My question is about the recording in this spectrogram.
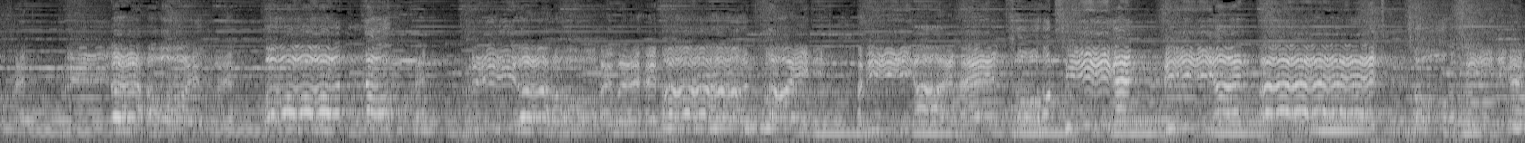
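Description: Operatic singing with orchestral accompaniment: a singer holds long notes with wide vibrato over sustained lower instrumental notes.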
